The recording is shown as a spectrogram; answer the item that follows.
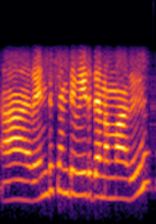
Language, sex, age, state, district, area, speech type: Tamil, female, 30-45, Tamil Nadu, Madurai, urban, conversation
